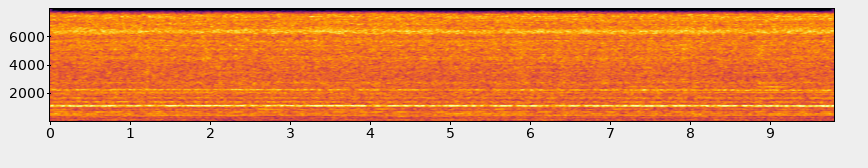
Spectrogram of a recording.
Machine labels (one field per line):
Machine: fan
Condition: normal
